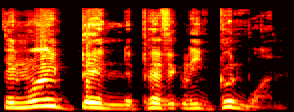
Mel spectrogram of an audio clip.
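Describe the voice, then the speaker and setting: A gloomy old donkey from a children's storybook, acted out by a man. He drags his words out slowly, deadpan and mournful, with a husky edge and a dry, sardonic temper. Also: a little high.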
